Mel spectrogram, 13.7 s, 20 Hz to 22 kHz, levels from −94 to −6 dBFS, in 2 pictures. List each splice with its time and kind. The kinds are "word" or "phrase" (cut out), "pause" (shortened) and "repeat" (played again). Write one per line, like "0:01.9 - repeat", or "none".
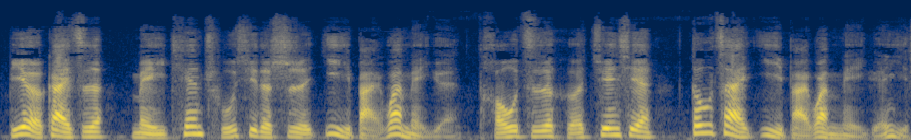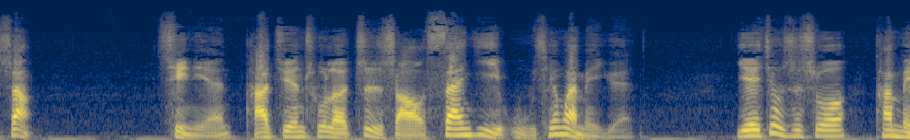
0:03.5 - pause
0:08.6 - pause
